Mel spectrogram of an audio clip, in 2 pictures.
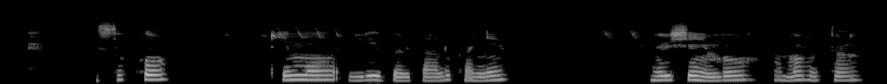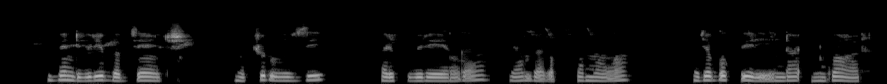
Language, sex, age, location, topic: Kinyarwanda, female, 18-24, Gakenke, agriculture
